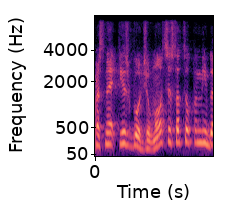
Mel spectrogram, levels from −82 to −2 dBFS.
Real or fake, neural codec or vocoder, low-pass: fake; codec, 16 kHz in and 24 kHz out, 0.6 kbps, FocalCodec, streaming, 2048 codes; 7.2 kHz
